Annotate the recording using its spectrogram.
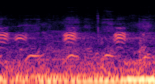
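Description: Faint, short arched bird calls, a few a second and irregularly spaced, over a low rumble of wind on the microphone.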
